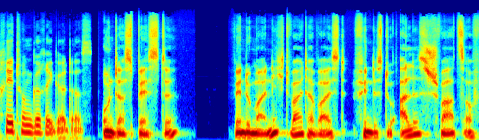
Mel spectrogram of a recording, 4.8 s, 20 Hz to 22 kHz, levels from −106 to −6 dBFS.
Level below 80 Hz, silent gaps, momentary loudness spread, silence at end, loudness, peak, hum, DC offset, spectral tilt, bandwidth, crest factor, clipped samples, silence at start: -44 dBFS; none; 8 LU; 0 s; -16 LUFS; -2 dBFS; none; under 0.1%; -5.5 dB/octave; 15 kHz; 14 dB; under 0.1%; 0 s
